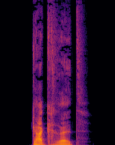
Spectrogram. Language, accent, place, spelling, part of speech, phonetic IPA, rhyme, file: German, Germany, Berlin, gackret, verb, [ˈɡakʁət], -akʁət, De-gackret.ogg
- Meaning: second-person plural subjunctive I of gackern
